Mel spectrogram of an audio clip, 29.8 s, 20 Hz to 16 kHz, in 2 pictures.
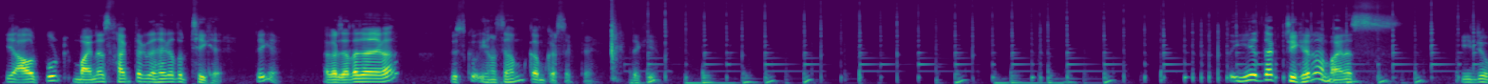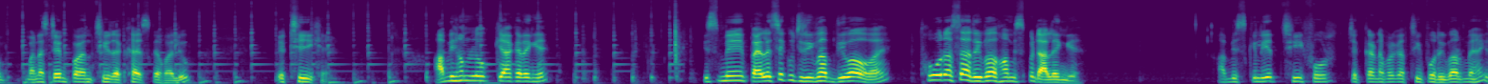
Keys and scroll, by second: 6.1 space, 21.6 space.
